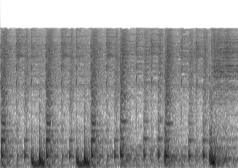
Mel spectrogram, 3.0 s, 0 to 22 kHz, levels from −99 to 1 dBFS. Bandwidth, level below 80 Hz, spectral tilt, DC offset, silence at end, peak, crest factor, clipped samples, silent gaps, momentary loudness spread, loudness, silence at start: 11.5 kHz; -34 dBFS; -4 dB/octave; under 0.1%; 0 s; -2 dBFS; 18 dB; under 0.1%; none; 5 LU; -19 LUFS; 0 s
